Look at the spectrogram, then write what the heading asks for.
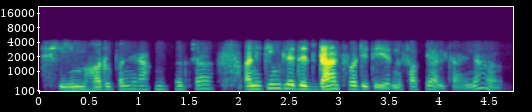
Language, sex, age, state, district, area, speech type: Nepali, male, 18-30, West Bengal, Darjeeling, rural, conversation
